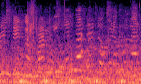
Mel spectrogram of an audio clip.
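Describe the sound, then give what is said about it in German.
Children play between restaurant tables in harbour lanes at night, their lively voices rising and falling over a steady low beat that pulses about twice a second. “Inzwischen ist das Nachtleben in den Hafengassen erwacht. Kinder spielen zwischen den Tischen der Restaurants.”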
